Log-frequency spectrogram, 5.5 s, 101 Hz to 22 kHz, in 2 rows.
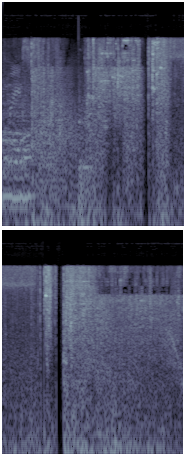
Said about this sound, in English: And 13 seconds later, another explosion.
